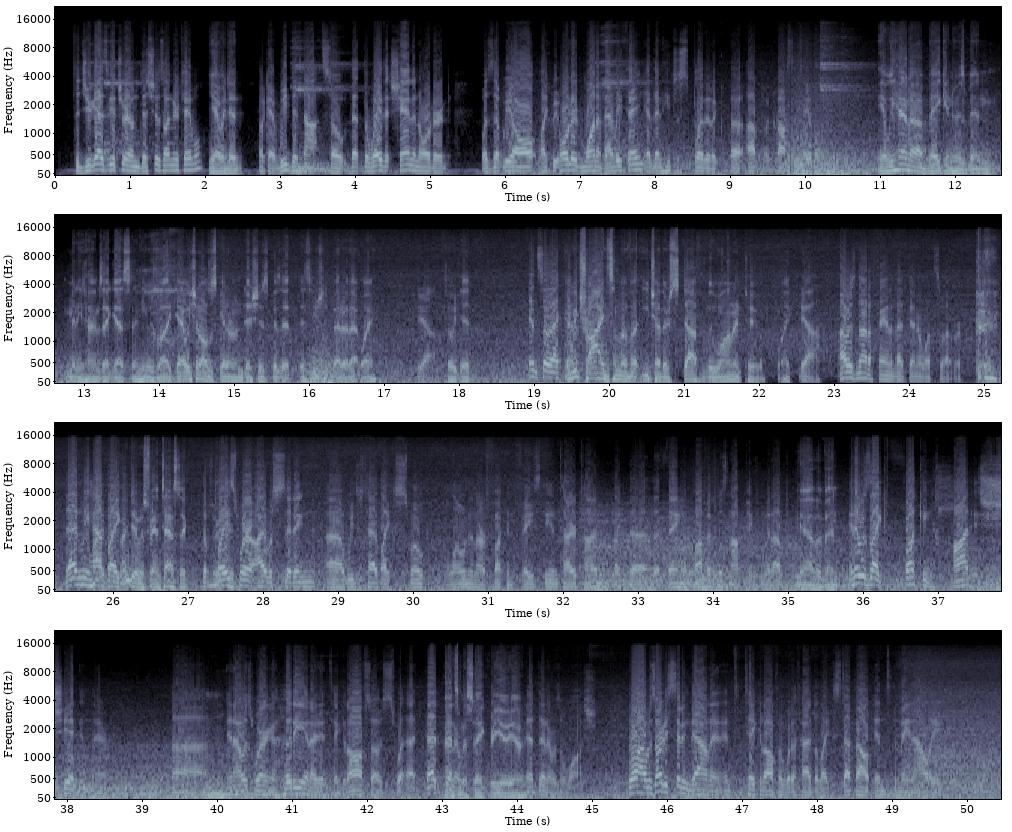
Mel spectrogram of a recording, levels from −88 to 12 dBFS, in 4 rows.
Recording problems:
distortion; heavy; 11% of the sound clipped
rain or running water; loud; throughout; 10 dB below the speech
wind noise on the microphone; occasional gusts; from 6 to 21 s and from 25 s on; 15 dB below the speech

